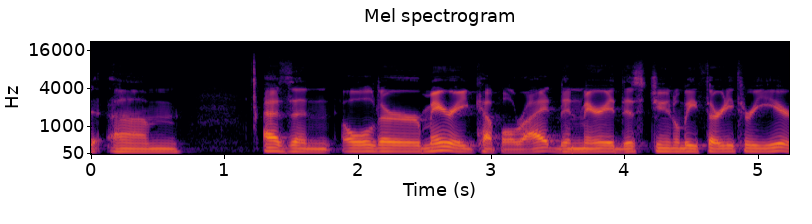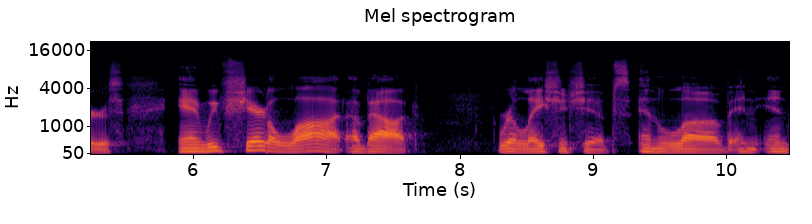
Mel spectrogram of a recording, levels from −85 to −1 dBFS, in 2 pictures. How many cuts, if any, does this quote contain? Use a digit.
0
